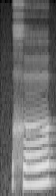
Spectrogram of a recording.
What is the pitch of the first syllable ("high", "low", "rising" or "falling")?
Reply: rising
